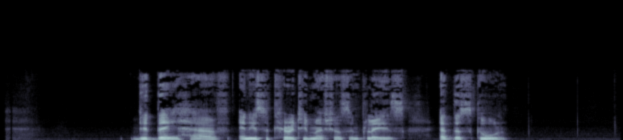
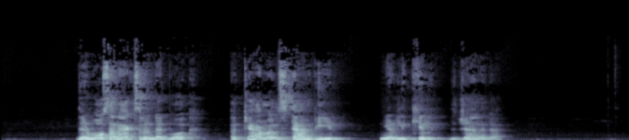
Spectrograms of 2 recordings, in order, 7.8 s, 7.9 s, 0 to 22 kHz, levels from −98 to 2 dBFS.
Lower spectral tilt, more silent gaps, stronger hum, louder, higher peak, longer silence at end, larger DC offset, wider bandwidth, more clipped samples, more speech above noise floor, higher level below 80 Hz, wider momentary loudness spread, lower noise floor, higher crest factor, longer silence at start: about the same, -5 dB/octave vs -6 dB/octave; neither; neither; second, -27 LUFS vs -18 LUFS; second, -10 dBFS vs -4 dBFS; second, 1.45 s vs 1.6 s; neither; second, 11.5 kHz vs 13 kHz; neither; about the same, 53 dB vs 53 dB; second, -68 dBFS vs -58 dBFS; second, 11 LU vs 14 LU; first, -80 dBFS vs -71 dBFS; about the same, 20 dB vs 16 dB; first, 1.65 s vs 0.95 s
